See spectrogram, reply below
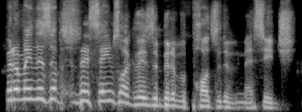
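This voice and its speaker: Enthusiastic male podcast host, very animated intonation, dry close sound. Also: fairly high pitch, fast, dry recording. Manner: enthusiastic, chatty, rambling questions. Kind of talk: casual interview chat.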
